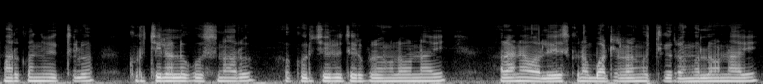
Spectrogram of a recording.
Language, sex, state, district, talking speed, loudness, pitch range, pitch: Telugu, male, Telangana, Mahabubabad, 135 wpm, -14 LUFS, 150-155 Hz, 155 Hz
